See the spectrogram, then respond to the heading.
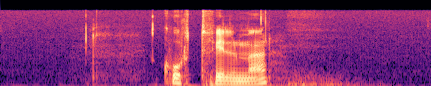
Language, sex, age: Norwegian, male, 52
